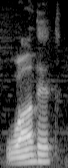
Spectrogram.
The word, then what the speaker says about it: Wanted: É, One the Dead or Alive, ou desculpa a pronúncia errada aí, Wanted, que eu costumo falar, é uma música country raiz, o qual o Bon Jovi traz a gente para aquela atmosfera do faroeste.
